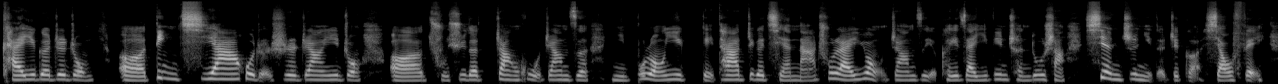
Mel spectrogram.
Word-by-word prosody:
开 210 -1 +4
一 230 +2 -2
个 230 -1 -1
这 225 +1 0
种， 200 -2 -6 0.2
呃， 190 -2 +2
定 260 +2 +1
期 255 +3 +8
啊， 245 -1 +7
或 465 - -1
者 - - -10
是 220 -1 -3
这 220 +3 -5
样 210 -1 -1
一 215 - -5
种， 195 -1 -4 0.3
呃， 185 0 +1
储 195 +1 -5
蓄 225 +4 -1
的 210 -2 -2
账 220 -5 -1
户。 230 - -10
这 215 - -7
样 210 0 -4
子 200 0 -1 0.2
你 195 -2 -11
不 195 - -9
容 210 -3 0
易 225 -2 -6
给 - - -8
它 220 0 +2
这 225 +3 -8
个 220 -2 -2
钱 195 -2 +2
拿 175 +1 -3
出 270 +4 -4
来 210 -5 +4
用， 250 +1 -4
这 210 - -6
样 200 0 -7
子 205 0 -7
也 - - -12
可 200 - -10
以 200 - -3
在 200 -1 +1
一 195 +2 -10
定 230 +1 -8
程 200 -3 -5
度 220 +1 -5
上 - - 0 0.2
限 285 -9 +6
制 240 +3 0
你 200 -5 -9
的 - - -13
这 195 - -5
个 - - -11
消 185 -1 +4
费。 200 - -4
210 Hz, 270 characters per minute, -24 LUFS, 200-230 Hz, 0.3 s, 期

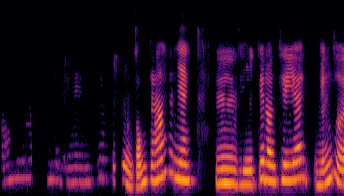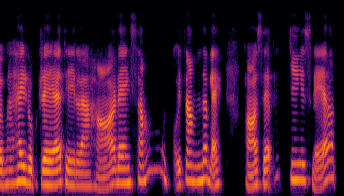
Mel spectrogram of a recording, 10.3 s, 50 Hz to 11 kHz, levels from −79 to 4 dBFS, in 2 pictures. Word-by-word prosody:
Ừm, 215 +4 -21 1.8
cũng 160 +8 +1
có 225 - -2
đó 270 +6 +3
nha. 250 -3 +4 0.4
Ừm, 200 -1 0
thì 185 - -9 0.2
cái 265 - +2
đôi 235 -2 +4
khi 235 0 +1
á, 260 +2 +3 0.2
những 180 +8 -1
người 200 - +1
mà 190 +1 -6
hay 225 +2 +2
rụt 195 - +1
rè 180 -1 +5
á 185 +2 +6
thì 180 -4 -2
là 170 -1 +1
họ 150 +1 0
đang 200 0 0
sống 220 +3 -2 0.4
nội 180 +3 -7
tâm 230 -1 +3
đó 260 +1 +2
bạn, 190 - +2 0.4
họ 155 +2 +3
sẽ 190 +1 -2
ít 295 - -20
chia 245 -1 -1
sẻ 235 - -1
lắm, 275 +1 -3
205 Hz, 190 wpm, -20 LUFS, 185-240 Hz, 1.8 s, á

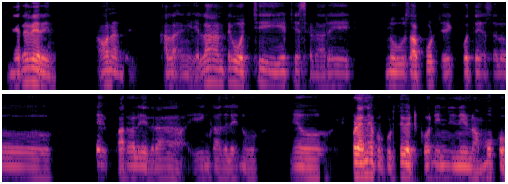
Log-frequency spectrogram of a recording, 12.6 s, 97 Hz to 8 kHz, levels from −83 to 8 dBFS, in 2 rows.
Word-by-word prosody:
నెరవేరింది. 155 - +4 0.6
అవునండి. - - -3 0.4
అలా - - -4 0.3
ఎలా - - -2
అంటే, 140 - -8
వచ్చి 245 -12 -6 0.2
ఏడ్చేసాడు. 125 -2 -9
"అరే! 115 +2 -12 0.6
నువ్వు 120 0 -2
సపోర్ట్ 135 +4 +3
చేయకపోతే 240 +1 -5
అసలూ" 115 - -14 1.2
టె - - +3 0.2
పర్వాలేదు 110 -2 -4
రా 105 - -10 0.5
ఏం 105 - -17
కాదులే. 100 0 -11
నువ్వు, 100 -1 -15 0.5
నువ్వు 105 -1 -3 0.4
ఎప్పుడైనొకటి - - +8
గుర్తుపెట్టుకో - - +4
నిన్ను 115 0 -9
నీ 110 - 0
నమ్ముకో 130 +7 -3
115 Hz, 115 wpm, -28 LUFS, 110-140 Hz, 1.2 s, ఎప్పుడైనొకటి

